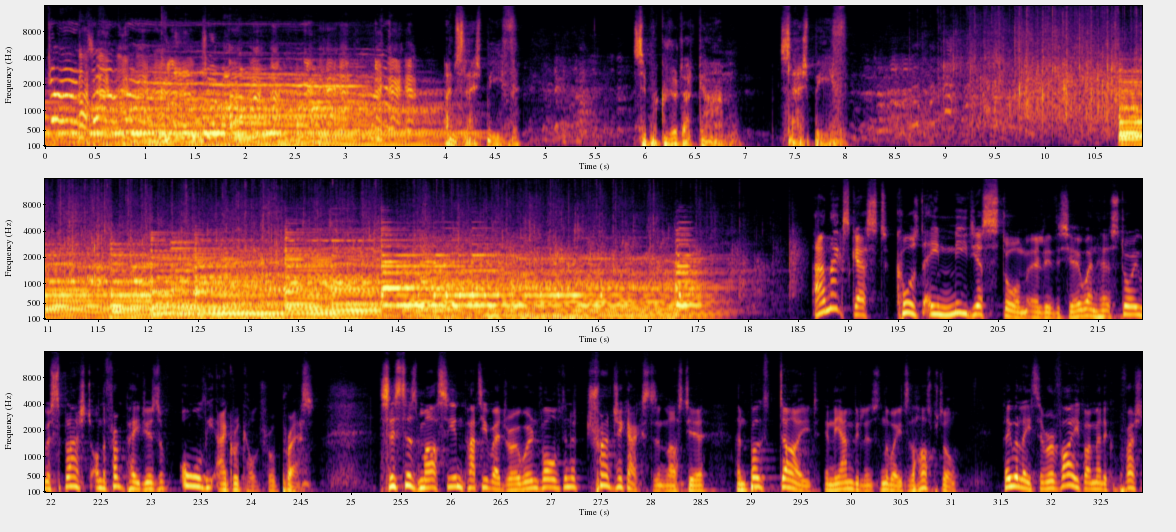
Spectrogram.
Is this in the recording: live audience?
yes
